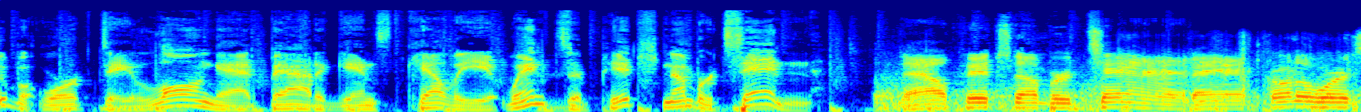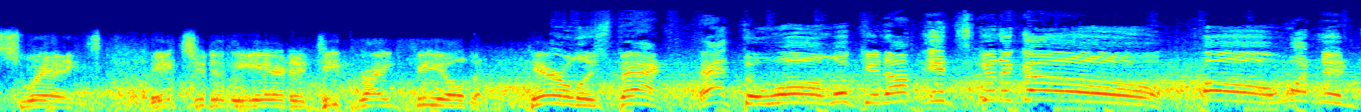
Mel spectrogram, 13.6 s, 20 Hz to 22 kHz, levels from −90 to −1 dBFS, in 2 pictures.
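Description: From 5.46 s to 10.37 s the sound turns rough and watery, and its top end is cut away from a full 20 kHz down to 6 kHz, leaving it muffled for a worst stretch of about 3.1 s before clarity returns. This is a call bitrate drop: the bandwidth estimate fell, so the encoder had far fewer bits, coded more coarsely and discarded high frequencies. The degradation fits a fall from about 48 kbps to 8 kbps.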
